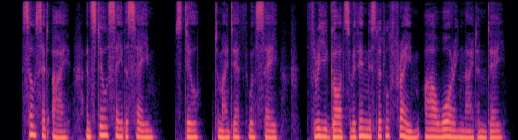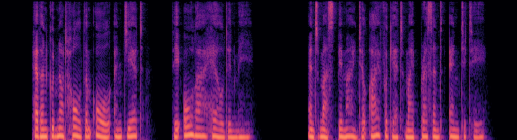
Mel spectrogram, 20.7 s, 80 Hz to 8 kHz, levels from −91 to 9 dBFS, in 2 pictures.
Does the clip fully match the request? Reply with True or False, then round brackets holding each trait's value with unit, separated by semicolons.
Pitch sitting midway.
True (150 Hz)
